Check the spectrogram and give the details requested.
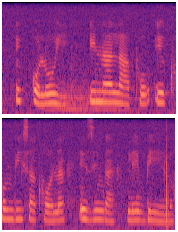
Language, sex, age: South Ndebele, female, 20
